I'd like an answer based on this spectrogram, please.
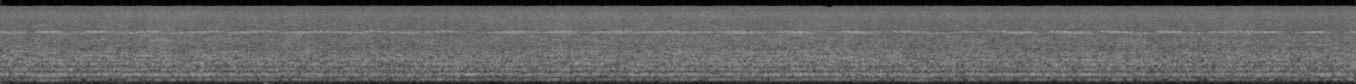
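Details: Bees hum in a dense, even drone with a faint high-pitched whine running through it, the buzzing never pausing across the whole stretch.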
